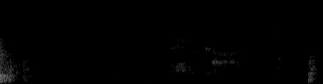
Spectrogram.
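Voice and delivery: breathy whispered aside; hushed aside. Real, not acted. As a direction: whisper it softly. Whispered aside while reading.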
